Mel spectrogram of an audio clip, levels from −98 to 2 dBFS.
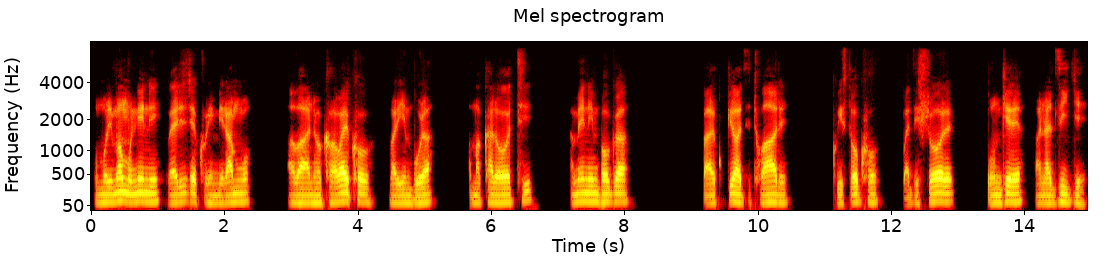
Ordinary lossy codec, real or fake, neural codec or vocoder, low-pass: MP3, 64 kbps; fake; codec, 16 kHz, 2 kbps, X-Codec, HuBERT features, trained on LibriSpeech; 7.2 kHz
